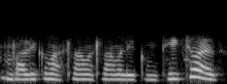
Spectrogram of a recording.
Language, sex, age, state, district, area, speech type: Kashmiri, female, 30-45, Jammu and Kashmir, Shopian, rural, conversation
